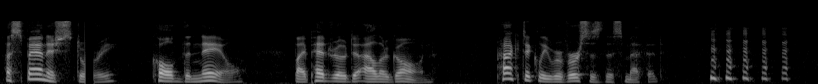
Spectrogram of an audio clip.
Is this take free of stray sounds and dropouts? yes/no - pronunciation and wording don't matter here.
no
